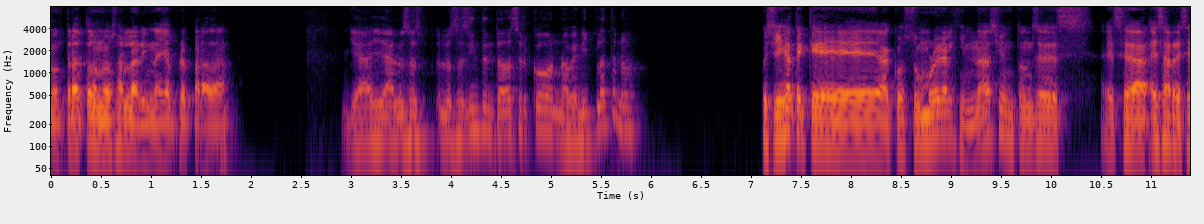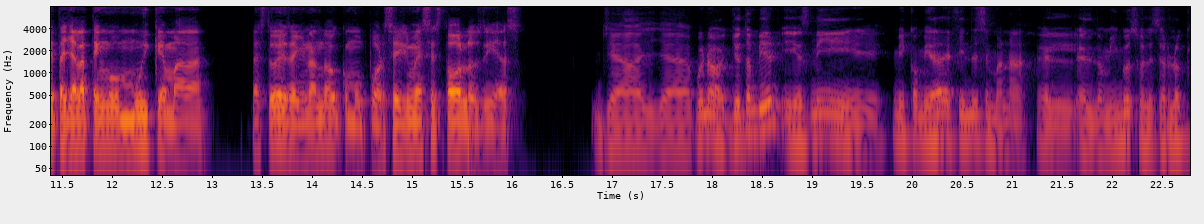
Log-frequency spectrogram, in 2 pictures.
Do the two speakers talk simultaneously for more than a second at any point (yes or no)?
no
